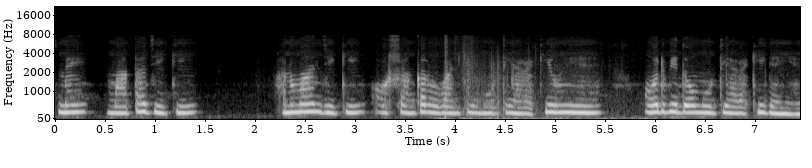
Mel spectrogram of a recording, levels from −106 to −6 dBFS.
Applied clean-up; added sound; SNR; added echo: neural separator model SepFormer DNS4.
